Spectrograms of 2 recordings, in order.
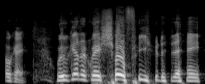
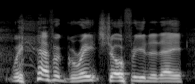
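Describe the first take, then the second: First: Giggling through the intro line; laughing. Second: Said in the usual way. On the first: Real, not acted. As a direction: breaks into a laugh mid-sentence. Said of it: "It's like my least favorite part of the show". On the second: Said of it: "my least favorite part of the show".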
